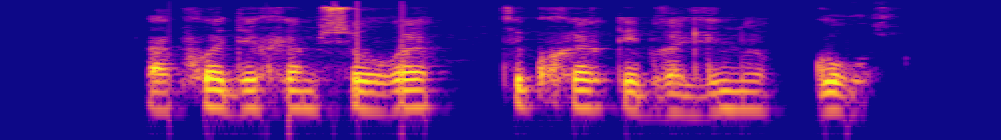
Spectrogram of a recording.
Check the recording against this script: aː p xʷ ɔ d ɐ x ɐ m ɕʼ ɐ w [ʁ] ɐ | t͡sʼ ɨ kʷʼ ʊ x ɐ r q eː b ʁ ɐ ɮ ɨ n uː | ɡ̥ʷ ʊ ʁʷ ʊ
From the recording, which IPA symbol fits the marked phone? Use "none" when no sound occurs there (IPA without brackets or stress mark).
ʁ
